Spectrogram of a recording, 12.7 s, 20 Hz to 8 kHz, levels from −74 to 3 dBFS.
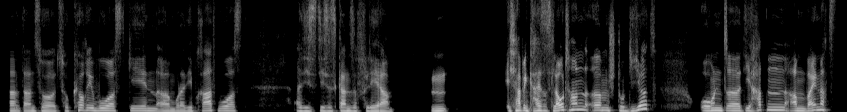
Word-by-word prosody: und 130 -1 -1
dann 125 0 -1
zur 120 -1 -1
zur 120 0 -9
Currywurst 165 -4 -1
gehen, 150 -2 -3
ähm, 125 0 -2
oder 125 0 -2
die 125 +1 -3
Bratwurst. 150 +2 -1 0.7
All 120 - -3
dies 120 -1 -1
dieses 120 -2 -3
ganze 125 -2 +2
Flair. 120 -2 0 0.6
Hm, 135 0 0 0.8
ich 160 - +1
habe 170 - +6
in 150 - +3
Kaiserslautern, 180 - +3
ähm, 180 -1 +1
studiert 160 - -1 0.6
und, 160 +1 +2
äh, 155 -1 +3
die 155 -2 -2
hatten 195 0 -1
am 150 -2 +1
Weihnachts 195 +6 +2
150 Hz, 130 wpm, -23 LUFS, 125-170 Hz, 0.8 s, habe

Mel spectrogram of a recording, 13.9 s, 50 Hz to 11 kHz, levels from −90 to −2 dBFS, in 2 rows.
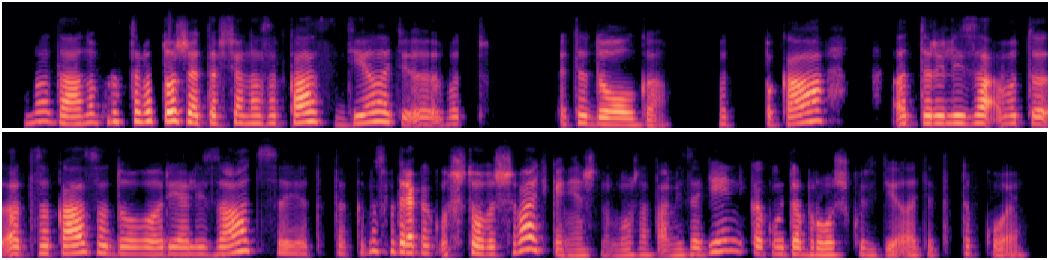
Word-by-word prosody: Ну 240 +5 -5
да. 185 -4 +3
Ну 215 +2 -5
просто 235 +3 -1
вот 245 0 +2
тоже 240 -1 +7
это 195 -1 +1
всё 195 +2 -3
на 195 0 -2
заказ 210 +5 +4
делать, 215 +8 0
э, 175 - -4
вот 180 +2 -9 0.6
это 200 - -2
долго. 160 -5 +2 0.3
Вот 180 -2 -11 0.2
пока 225 +8 +4 0.4
от 190 0 -4
реализа 195 0 +4
вот 195 0 -6
от 180 -1 0
заказа 195 +2 +3
до 175 -2 -2
реализации, 175 - -1
это 90 - -15
так, 95 - -14
ну 255 - -7
смотря 235 -3 +3
как, 195 -2 -7
э, - - -7
что 190 -4 0
вышивать, 255 - +1
конечно. 145 -1 -10
Можно 150 +2 -11
там 145 -2 -9
и - - -8
за 170 +2 -5
день 245 +5 -5
какую-то 175 -3 -3
брошку 155 0 -4
сделать, 140 - -9
это - - -17
такое. 75 -1 -11
190 Hz, 185 wpm, -24 LUFS, 165-215 Hz, 0.6 s, тоже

